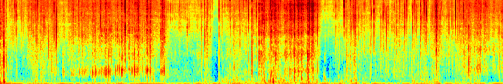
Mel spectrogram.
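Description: Long nails scratch and tap a solid green floral foam brick in a clear plastic wrapper held in both hands. The result is a steady, dense crinkle of bright plastic rustling and quick scratchy clicks, with little low end and no ringing between touches.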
